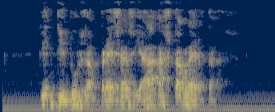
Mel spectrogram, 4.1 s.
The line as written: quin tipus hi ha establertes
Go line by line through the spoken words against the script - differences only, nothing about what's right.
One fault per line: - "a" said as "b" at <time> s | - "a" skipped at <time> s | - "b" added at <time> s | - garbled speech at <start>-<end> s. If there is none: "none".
- "d'empreses" added at 1.3 s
